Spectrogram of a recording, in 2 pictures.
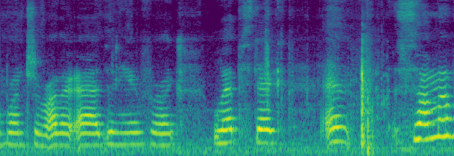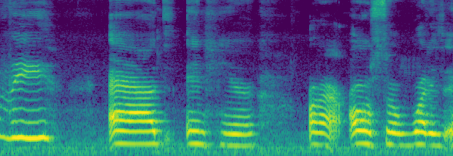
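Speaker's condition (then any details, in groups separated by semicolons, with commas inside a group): Cerebral palsy; both hands affected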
